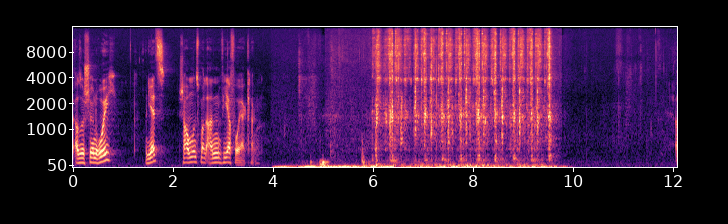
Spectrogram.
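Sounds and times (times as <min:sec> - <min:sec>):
bike shock clicking and rasping: 0:06.0 - 0:09.9.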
